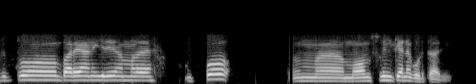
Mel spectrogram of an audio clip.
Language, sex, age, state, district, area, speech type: Malayalam, male, 18-30, Kerala, Wayanad, rural, conversation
